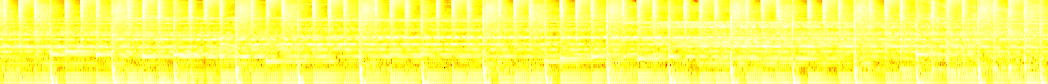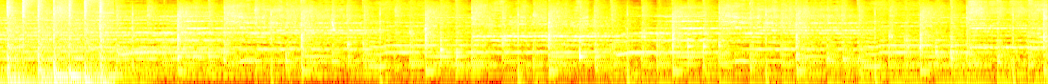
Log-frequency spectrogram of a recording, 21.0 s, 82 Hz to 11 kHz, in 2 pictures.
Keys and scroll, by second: 0.6 alt+7, 3.3 alt+z, 6.9 Return, 9.1 alt+z, 12.7 Escape.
